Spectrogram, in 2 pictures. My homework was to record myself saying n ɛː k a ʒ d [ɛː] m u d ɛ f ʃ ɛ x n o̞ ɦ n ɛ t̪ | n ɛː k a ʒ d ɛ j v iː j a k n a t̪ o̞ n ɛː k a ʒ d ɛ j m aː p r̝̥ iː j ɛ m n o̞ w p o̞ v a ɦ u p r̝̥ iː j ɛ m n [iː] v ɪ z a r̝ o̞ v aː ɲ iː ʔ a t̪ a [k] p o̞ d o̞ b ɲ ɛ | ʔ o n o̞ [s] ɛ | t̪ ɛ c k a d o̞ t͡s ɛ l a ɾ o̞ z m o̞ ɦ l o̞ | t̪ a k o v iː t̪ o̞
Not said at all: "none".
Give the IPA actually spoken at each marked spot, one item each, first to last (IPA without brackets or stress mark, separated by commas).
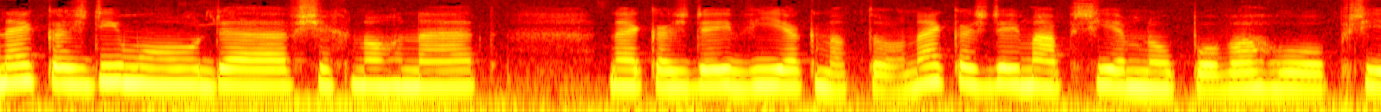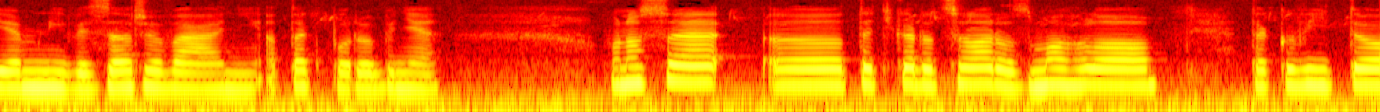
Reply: iː, iː, k, s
